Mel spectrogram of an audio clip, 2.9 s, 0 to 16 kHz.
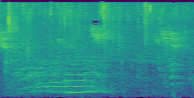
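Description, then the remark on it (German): A herd of 30 brown Angeln dairy cows moo in a barn in the morning as they get up and shuffle toward the milking room, one long low moo swelling and fading over a couple of seconds, with faint overlapping calls and soft barn noise around it, no talking. “Gemächlich steht eine Kuh nach der anderen auf. Die Herde schlurft langsam in Richtung Melkraum.”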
